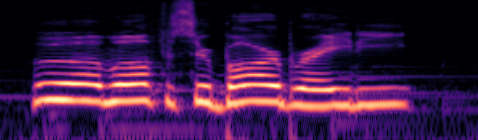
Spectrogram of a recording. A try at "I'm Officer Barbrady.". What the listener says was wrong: Okay, he's got like a little bit more like nasally sound. Officer Barbrady. It's kind of just like a gay Mr. Mackey.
